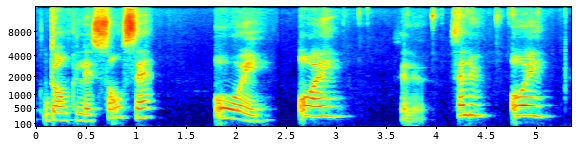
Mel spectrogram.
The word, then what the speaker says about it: oi: Eu, oi. Ça, c'est pas ouah comme en français, qui fait pas de sens être ouah comme en français. En portugais, c'est o et c'est i ensemble.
